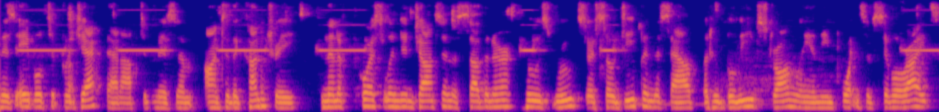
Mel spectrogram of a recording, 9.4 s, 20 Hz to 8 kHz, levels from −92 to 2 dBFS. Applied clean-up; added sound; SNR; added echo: classical method log-MMSE.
